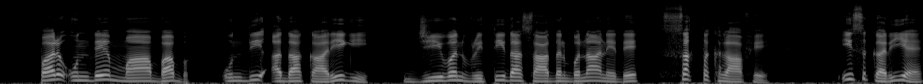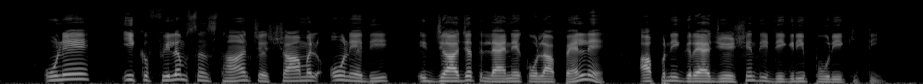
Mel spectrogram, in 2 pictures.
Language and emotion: Dogri, neutral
